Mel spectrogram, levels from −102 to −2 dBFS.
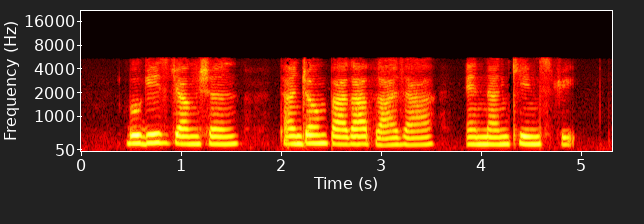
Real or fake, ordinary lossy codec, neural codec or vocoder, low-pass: fake; AAC, 32 kbps; codec, 16 kHz in and 24 kHz out, 1 kbps, XY-Tokenizer; 5.4 kHz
